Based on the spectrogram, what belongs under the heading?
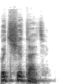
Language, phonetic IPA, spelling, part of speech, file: Russian, [pət͡ɕɕːɪˈtatʲ], подсчитать, verb, Ru-подсчитать.ogg
- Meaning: to count, to compute, to calculate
